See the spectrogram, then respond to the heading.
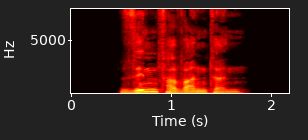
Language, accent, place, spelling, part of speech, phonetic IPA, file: German, Germany, Berlin, sinnverwandten, adjective, [ˈzɪnfɛɐ̯ˌvantn̩], De-sinnverwandten.ogg
- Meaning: inflection of sinnverwandt: 1. strong genitive masculine/neuter singular 2. weak/mixed genitive/dative all-gender singular 3. strong/weak/mixed accusative masculine singular 4. strong dative plural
